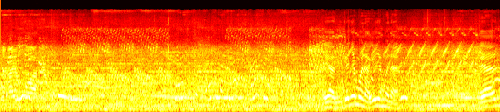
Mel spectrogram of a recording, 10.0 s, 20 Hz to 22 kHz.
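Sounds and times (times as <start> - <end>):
steady machine tones: 1.0 - 10.0
arcade game rising chirps: 1.3 - 10.0.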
